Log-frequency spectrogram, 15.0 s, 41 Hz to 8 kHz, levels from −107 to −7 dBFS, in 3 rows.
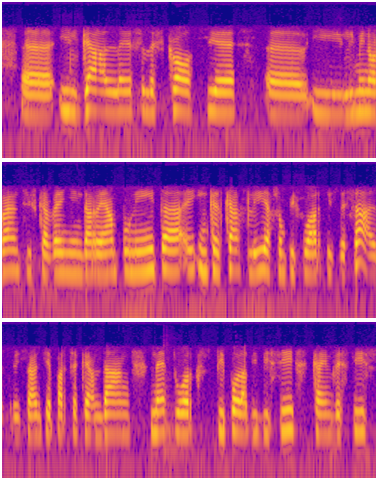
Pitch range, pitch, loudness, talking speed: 180-195 Hz, 185 Hz, -22 LUFS, 115 wpm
